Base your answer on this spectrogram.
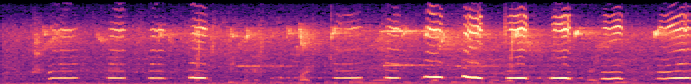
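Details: Abandoned monkey crying very loud: short, high, clear whimpering cries, each slightly rising then falling, repeated about twice a second with little pause, over low background rumble and faint voices.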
